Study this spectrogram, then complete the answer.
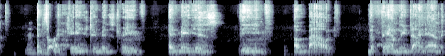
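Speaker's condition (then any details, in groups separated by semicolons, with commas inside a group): Laryngectomy; several years since surgery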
